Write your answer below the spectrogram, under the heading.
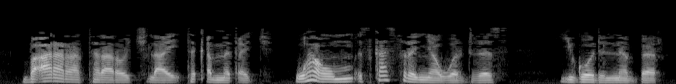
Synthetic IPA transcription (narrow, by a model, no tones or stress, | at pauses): bəʔaɾaɾat̪ʰːəɾaɾo̞t͡ʃːlajt̪ʰəkʼəmːət̪ʼət͡ʃː | wʊhawmɨskʰəasːɨɾəɲːawɔɾd̪ɨɾəs | jɪɡo̞d̪ɨlnəbːəɾ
